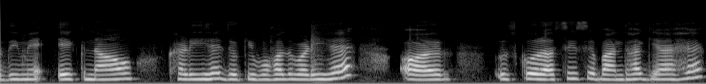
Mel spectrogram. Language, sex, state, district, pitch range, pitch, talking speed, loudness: Hindi, female, Jharkhand, Garhwa, 230-250 Hz, 235 Hz, 155 wpm, -16 LUFS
